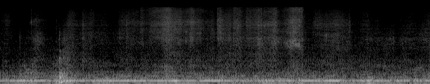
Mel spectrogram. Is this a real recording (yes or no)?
no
